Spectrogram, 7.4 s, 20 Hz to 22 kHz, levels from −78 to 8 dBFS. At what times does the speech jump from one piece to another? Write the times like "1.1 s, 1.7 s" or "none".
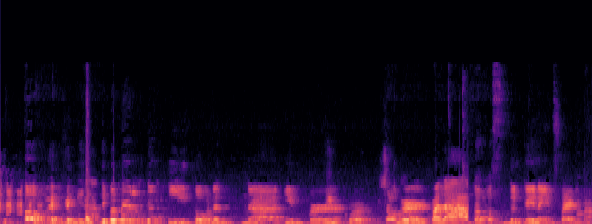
1.2 s, 5.9 s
